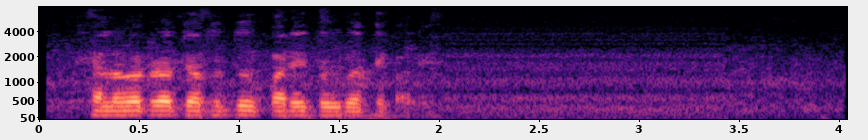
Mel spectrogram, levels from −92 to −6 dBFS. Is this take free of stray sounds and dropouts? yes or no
yes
